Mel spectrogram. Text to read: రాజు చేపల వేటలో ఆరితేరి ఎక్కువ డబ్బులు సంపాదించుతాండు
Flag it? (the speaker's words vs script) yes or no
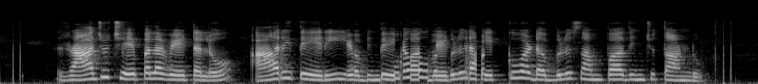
yes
